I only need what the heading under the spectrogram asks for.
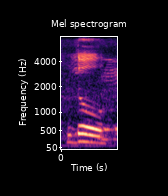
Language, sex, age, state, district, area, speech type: Punjabi, female, 30-45, Punjab, Pathankot, rural, read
